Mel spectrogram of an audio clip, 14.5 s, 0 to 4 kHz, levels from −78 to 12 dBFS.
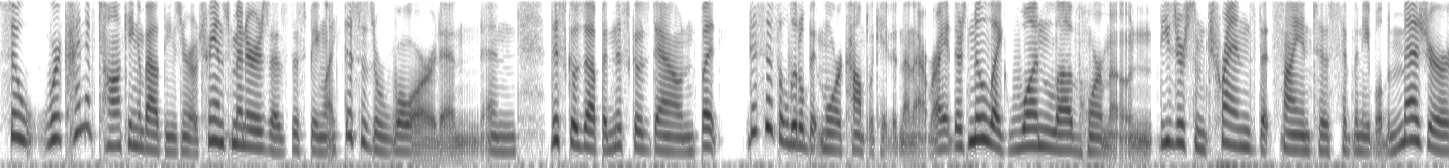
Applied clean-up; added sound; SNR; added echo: none; none; none; none.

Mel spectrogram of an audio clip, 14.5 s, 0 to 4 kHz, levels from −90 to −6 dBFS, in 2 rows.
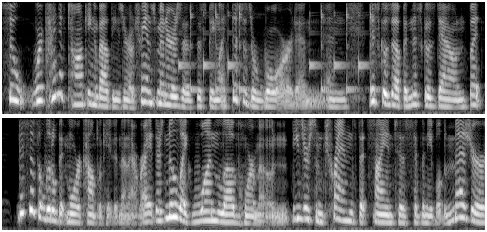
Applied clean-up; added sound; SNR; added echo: none; Marimba, xylophone; 16 dB; reverberation time 0.2 s.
